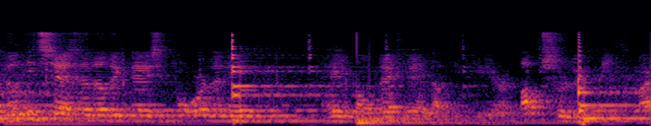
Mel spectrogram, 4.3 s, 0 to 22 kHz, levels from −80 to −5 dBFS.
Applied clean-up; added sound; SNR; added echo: none; Keyboard (musical); 2 dB; reverberation time 0.6 s.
